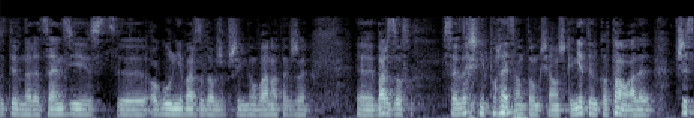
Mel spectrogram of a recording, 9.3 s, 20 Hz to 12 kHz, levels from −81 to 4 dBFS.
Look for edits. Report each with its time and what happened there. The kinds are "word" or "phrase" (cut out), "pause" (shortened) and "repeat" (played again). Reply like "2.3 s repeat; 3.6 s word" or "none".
none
